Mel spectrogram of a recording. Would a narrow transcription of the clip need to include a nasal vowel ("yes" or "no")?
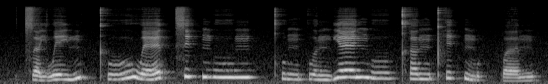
no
